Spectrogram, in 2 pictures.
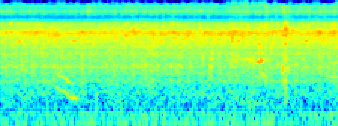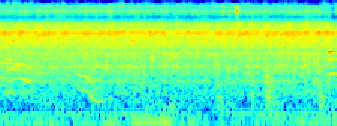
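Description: Katla fish pieces dropped one by one into frying masala with fried potatoes, with a steady close sizzle and hiss throughout and faint voices under the cooking.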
